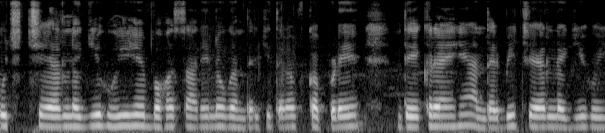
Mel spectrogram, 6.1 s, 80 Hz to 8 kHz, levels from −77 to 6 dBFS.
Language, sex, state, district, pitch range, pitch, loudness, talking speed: Hindi, female, Chandigarh, Chandigarh, 175-185 Hz, 180 Hz, -17 LUFS, 200 wpm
